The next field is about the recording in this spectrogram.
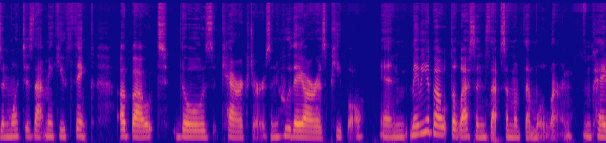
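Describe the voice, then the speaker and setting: A woman's voice: mid-range voice, no room sound. Woman teacher reading aloud, dry close sound. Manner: instructive, checks in with okay and all right. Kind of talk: expressive read-aloud with casual teaching asides.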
